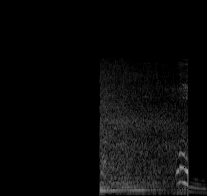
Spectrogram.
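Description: Two seconds of dead silence, then steady outdoor background noise with a low hum. A short shouted voice comes near the end and is cut off suddenly.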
